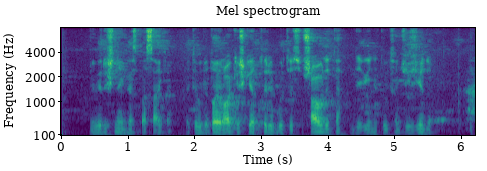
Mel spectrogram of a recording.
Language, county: Lithuanian, Kaunas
